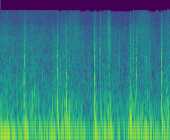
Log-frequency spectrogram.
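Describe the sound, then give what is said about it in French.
Touring skis sliding through powder snow in the northern French Alps, with many soft crunching swishes in an uneven stride rhythm over a faint background hiss. No one speaks. “Les skis de randonnée font leurs traces dans la neige poudreuse.”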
